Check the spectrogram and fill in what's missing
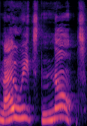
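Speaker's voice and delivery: very high, loud shout. The rat objects after Jenny calls helping him a terrible idea; shouted. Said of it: "the rat shouted".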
